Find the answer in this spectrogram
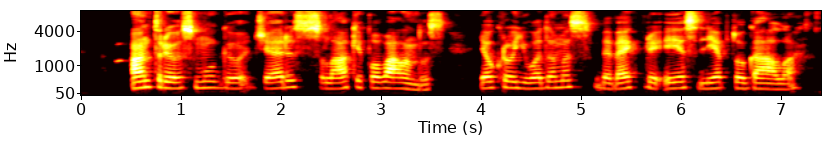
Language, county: Lithuanian, Marijampolė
